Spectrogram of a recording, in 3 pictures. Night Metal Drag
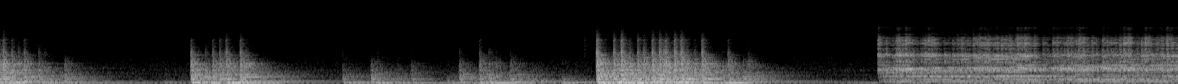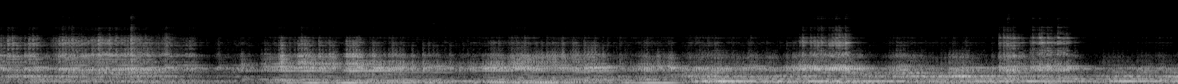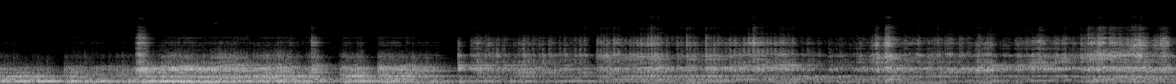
8.5 35.3

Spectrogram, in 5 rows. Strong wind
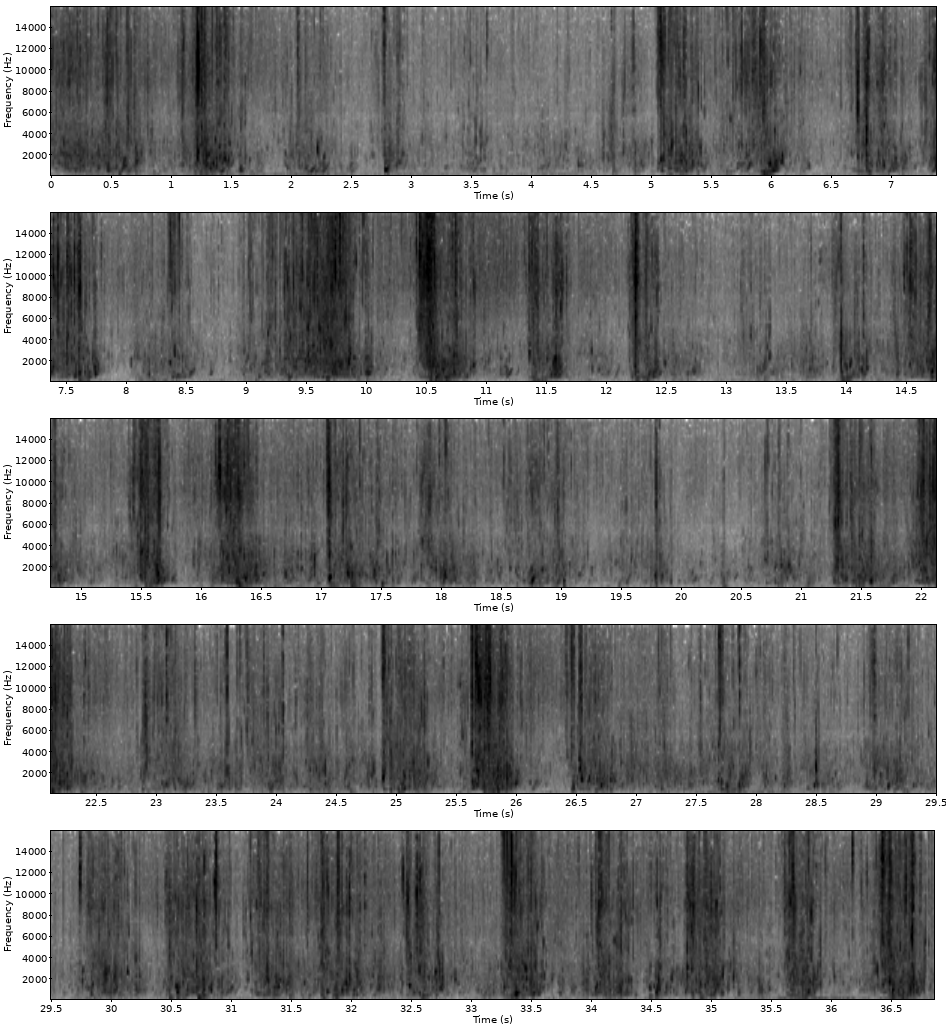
35.3 36.8

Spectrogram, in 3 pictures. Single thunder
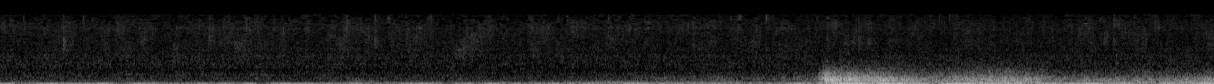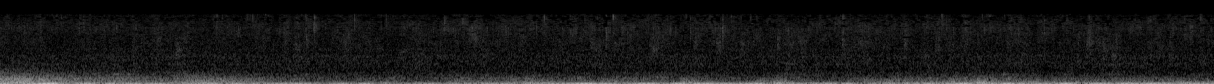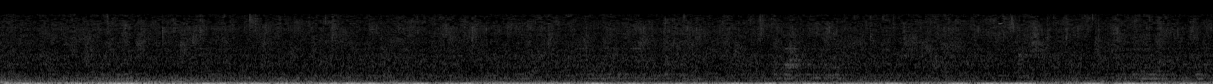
8.0 13.0

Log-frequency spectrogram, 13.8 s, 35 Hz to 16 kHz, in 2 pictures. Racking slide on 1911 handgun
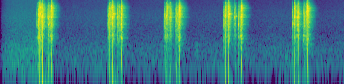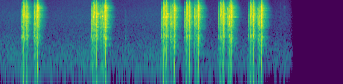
0.7 1.2, 2.2 2.6, 3.3 3.8, 4.5 5.0, 5.8 6.3, 7.3 7.8, 8.7 9.2, 10.1 12.3

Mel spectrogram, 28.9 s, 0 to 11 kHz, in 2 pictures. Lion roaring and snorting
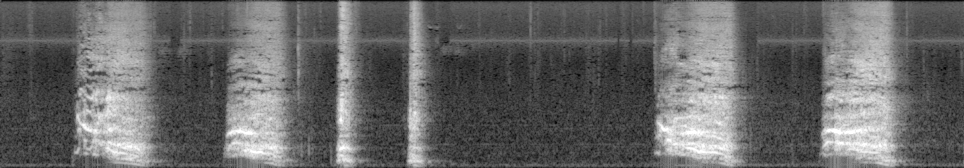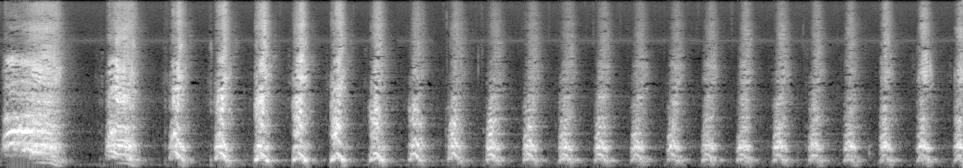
14.5 28.9

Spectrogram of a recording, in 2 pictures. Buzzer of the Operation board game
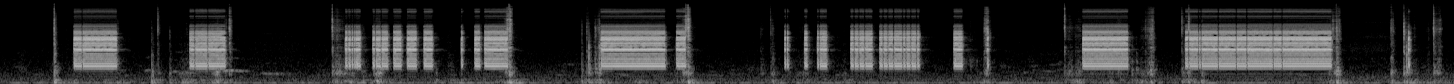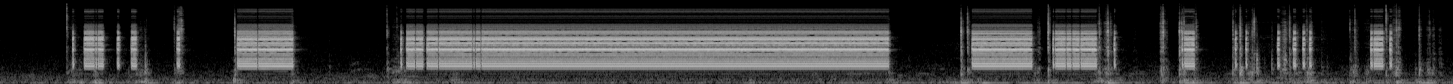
0.6 2.4, 3.4 5.2, 5.8 7.0, 7.7 9.9, 10.6 13.4, 15.2 16.1, 16.9 17.6, 18.4 23.5, 24.2 29.0

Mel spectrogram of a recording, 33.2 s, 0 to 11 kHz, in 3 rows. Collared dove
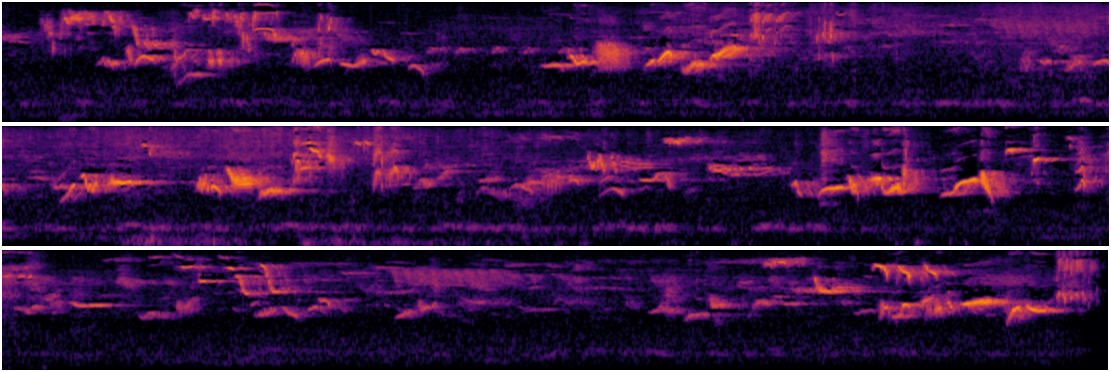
3.2 21.2

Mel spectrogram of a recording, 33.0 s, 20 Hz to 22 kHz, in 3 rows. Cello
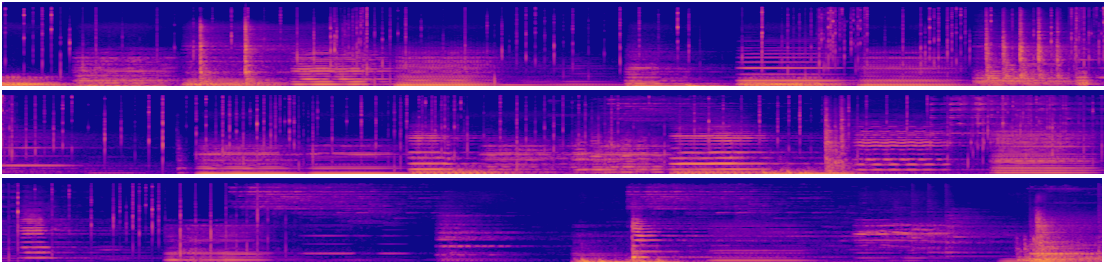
12.9 27.3

